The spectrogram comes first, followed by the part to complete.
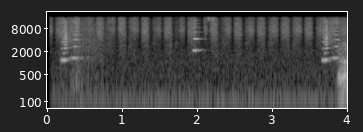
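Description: Shoe being brushed by hand: faint, quick, evenly repeated rubbing strokes, several a second. Short high-pitched tones break in near the start, about two seconds in, and just before the end.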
